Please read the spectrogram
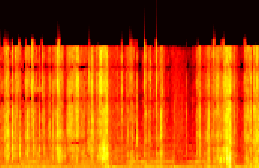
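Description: Foil wrapper of a Pokémon trading-card booster pack crinkling and tearing as it is ripped open by hand, a string of sharp crackles with the loudest near the end. Faint background music plays under it.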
